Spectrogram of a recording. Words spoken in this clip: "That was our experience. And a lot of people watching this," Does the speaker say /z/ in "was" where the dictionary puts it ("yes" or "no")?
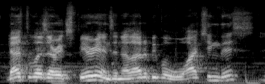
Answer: yes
